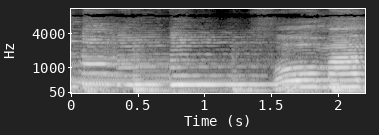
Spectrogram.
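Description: Acoustic blues on resonator guitar and harmonica: the guitar keeps a plucked rhythm while the harmonica holds a note for about a second, then comes in with a note bent upward near the end.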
